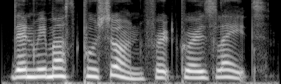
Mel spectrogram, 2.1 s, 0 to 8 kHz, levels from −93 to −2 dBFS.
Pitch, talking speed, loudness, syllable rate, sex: 245 Hz, 255 wpm, -15 LUFS, 4.9 syllables/s, female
